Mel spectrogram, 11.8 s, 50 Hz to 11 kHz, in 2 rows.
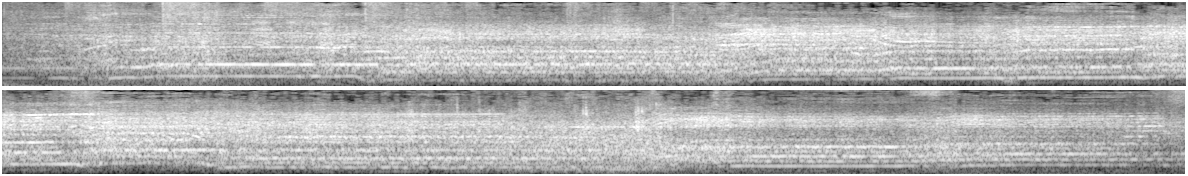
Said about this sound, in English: On October 27, 1995, thousands of ordinary citizens jammed a large urban square in downtown Montreal. The sea of people waved Canadian and Quebec flags and loudly sang along to the national anthem.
